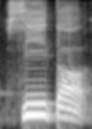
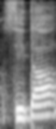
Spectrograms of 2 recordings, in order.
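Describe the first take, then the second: First: Sita drawn out as सी-ता; syllable by syllable. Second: Said in the usual way. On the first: Shown as a demonstration. Teacher showing beginners how to read Sita, syllable by syllable. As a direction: give each half of Sita its own long beat. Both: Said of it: "जोड़ जोड़ करके ही पढ़ना होगा".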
